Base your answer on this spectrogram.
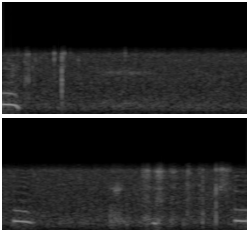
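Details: Thomas, a domestic cat, snoring while asleep: short, low, tonal snorts with a slight downward slur, repeating roughly every three seconds with a soft breathy hiss between them, and faint rustling in a quiet room.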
